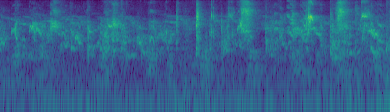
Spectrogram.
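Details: Pair of pet budgies singing and talking, a rapid mix of twittering whistles, clicks and harsh squawk bursts with no pause.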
